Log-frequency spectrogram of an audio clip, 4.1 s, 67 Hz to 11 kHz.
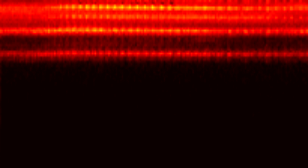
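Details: An evening cicada recorded at 19:06 on 23 July 2018 gives a ringing, metallic song of rapid pulses that swell and fade.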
